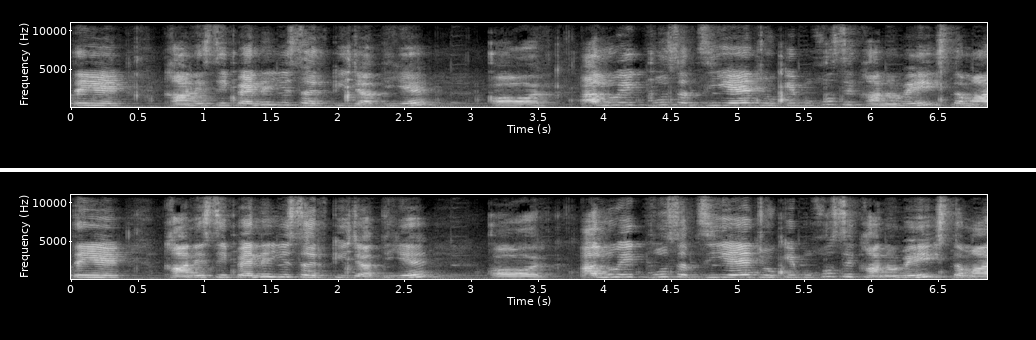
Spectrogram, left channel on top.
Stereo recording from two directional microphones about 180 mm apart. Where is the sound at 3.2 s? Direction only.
45° right (ahead or behind).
